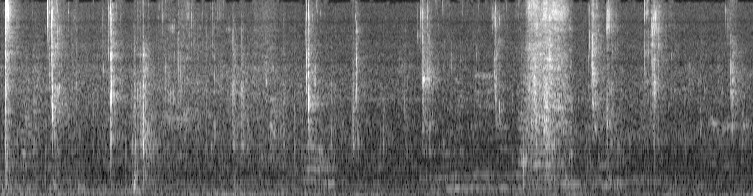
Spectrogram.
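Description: A person chewing a mouthful of rice close to the microphone, with many small wet mouth clicks.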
